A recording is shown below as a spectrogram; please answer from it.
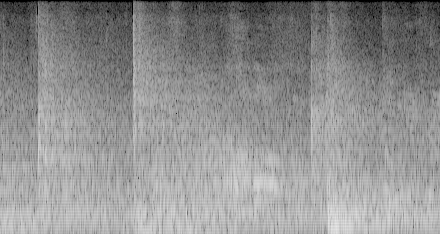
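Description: Ice hockey play on a rink: three sharp knocks of stick and puck, spread across the few seconds, then a heavier low thud against the boards that is the loudest sound. The sounds echo in the arena.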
